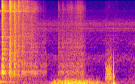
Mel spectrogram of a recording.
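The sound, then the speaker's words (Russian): A phone drops onto a hard surface, rattling in a quick burst of small clattering impacts, followed by a muffled shuffle and one last dull knock. No one speaks. “Телефон упал.”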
